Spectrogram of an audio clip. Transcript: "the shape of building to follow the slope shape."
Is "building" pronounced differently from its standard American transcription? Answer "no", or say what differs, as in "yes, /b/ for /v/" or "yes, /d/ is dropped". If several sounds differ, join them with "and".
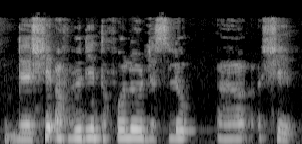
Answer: yes, /l/ is dropped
